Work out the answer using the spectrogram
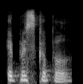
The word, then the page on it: episcopal: Indian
